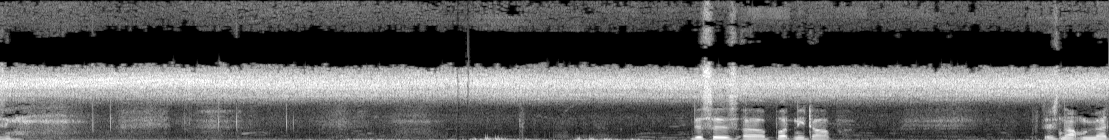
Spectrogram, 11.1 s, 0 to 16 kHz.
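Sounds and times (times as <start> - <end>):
low rumbling: 0.0 - 7.2
shrill insect chorus: 0.0 - 11.0.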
